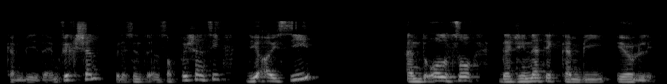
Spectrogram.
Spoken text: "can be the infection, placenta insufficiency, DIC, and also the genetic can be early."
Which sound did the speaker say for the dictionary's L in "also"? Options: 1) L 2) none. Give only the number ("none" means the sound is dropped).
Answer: 1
